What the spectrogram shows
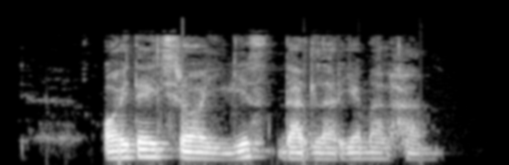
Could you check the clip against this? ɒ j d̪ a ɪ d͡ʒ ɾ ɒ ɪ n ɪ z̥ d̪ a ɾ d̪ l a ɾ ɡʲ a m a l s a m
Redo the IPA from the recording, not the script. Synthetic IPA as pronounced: ɒ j d̪ a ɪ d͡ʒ ɾ ɒ ɪ ŋ ɪ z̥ d̪ a ɾ d̪ l a ɾ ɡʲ a m a l h a m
